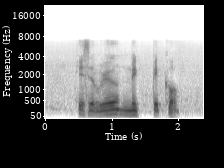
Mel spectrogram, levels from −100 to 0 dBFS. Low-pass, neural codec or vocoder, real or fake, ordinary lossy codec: 7.2 kHz; codec, 16 kHz, 1 kbps, X-Codec, HuBERT features, trained on general audio; fake; none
